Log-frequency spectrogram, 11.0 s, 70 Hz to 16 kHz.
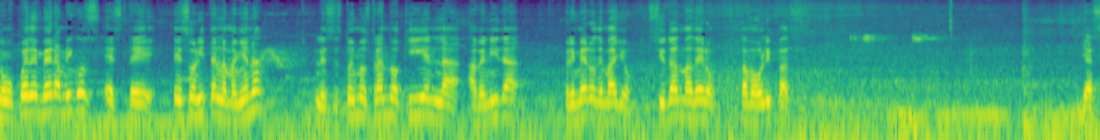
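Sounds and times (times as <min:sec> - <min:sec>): traffic rumble: 0:00.0 - 0:11.0.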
